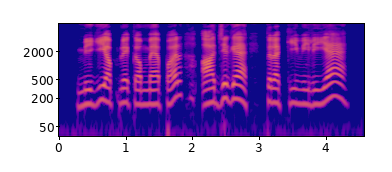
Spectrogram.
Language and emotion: Dogri, happy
